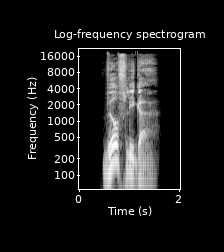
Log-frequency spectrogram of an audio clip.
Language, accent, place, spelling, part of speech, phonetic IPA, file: German, Germany, Berlin, würfliger, adjective, [ˈvʏʁflɪɡɐ], De-würfliger.ogg
- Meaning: inflection of würflig: 1. strong/mixed nominative masculine singular 2. strong genitive/dative feminine singular 3. strong genitive plural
